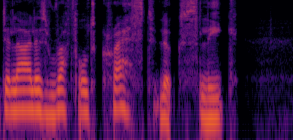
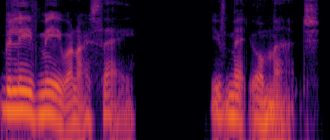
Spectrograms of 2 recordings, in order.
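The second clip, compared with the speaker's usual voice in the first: lower, cool aristocratic lord; the Duke's voice; 4 semitones lower than usual. Acted. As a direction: speak down to her as a proud duke. Duke's dialogue.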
